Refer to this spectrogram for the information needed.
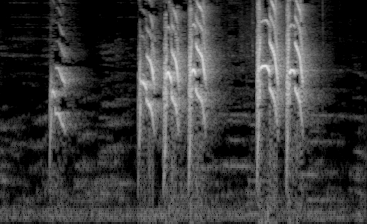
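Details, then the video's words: Ringneck parrot indoors giving harsh, high squawks: a single note, then a quick triple, then a pair, each short and grating, with silence between bursts. "RINGNECK Talking Parrot"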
